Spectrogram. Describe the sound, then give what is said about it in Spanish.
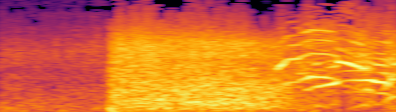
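A single loud gunshot, fired at a tyre, cracks out suddenly after a quiet moment, followed by a sustained noisy rush and rising, wavering high-pitched whines as it fades. “Tienes que darle a ese neumático.”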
